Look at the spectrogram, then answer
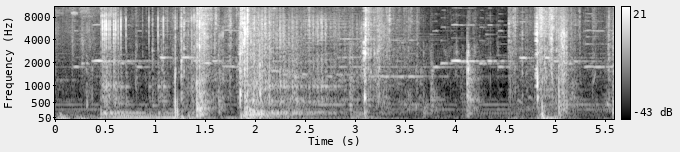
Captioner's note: weapons whooshing and thwacking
